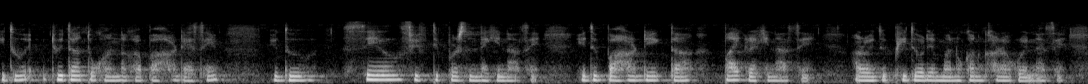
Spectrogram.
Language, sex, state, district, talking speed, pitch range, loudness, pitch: Nagamese, female, Nagaland, Dimapur, 175 wpm, 180-205 Hz, -20 LUFS, 190 Hz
